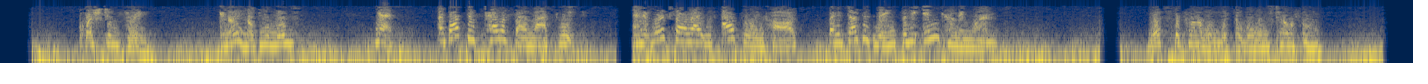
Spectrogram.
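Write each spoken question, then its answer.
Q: What's the problem with the woman's telephone?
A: It doesn't ring for incoming calls.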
